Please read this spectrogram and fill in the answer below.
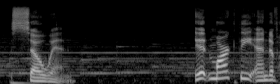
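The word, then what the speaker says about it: Samhain: Over two millennia ago, the Celtic people of Ireland, Scotland, and Northern France celebrated a festival called Samhine, pronounced sewin.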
